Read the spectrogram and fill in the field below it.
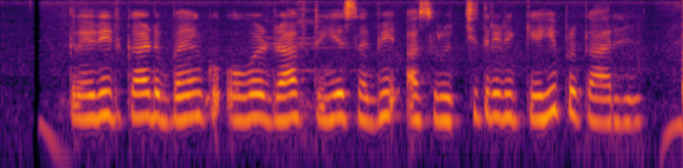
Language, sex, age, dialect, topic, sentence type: Hindi, female, 18-24, Awadhi Bundeli, banking, statement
